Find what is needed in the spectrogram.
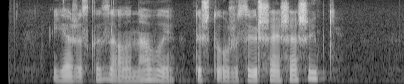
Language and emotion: Russian, neutral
